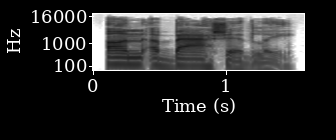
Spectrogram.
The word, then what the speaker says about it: unabashedly: This adverb has five syllables and the stress is on that third syllable that bash unabashedly. That second syllable has that schwa, that uh sound unabashedly.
